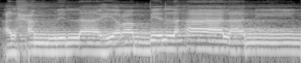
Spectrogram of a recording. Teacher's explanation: Ain dia ganti dengan alif hamzah.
